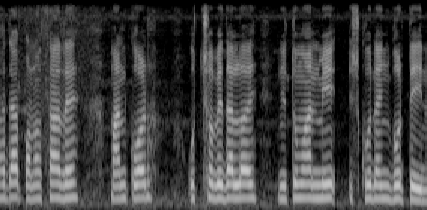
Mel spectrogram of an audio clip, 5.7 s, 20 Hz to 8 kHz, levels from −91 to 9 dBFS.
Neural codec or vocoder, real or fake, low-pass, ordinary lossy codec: codec, 16 kHz, 16 kbps, FreqCodec, larger model; fake; 7.2 kHz; none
